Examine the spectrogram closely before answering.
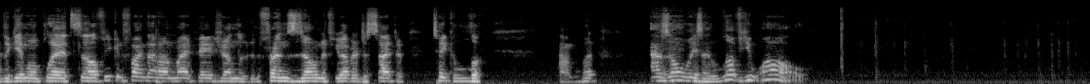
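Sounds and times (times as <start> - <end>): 
speech: 0.0 - 8.1
typing a chat message on a computer keyboard: 8.5 - 10.8.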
